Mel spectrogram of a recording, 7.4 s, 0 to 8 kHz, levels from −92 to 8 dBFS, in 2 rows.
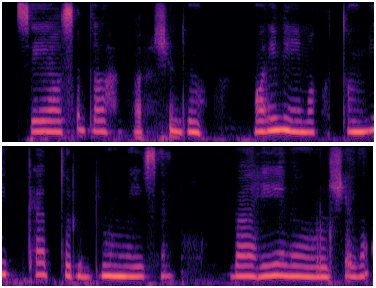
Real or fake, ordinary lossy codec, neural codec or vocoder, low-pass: fake; none; codec, 16 kHz, 1 kbps, X-Codec, HuBERT features, trained on general audio; none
